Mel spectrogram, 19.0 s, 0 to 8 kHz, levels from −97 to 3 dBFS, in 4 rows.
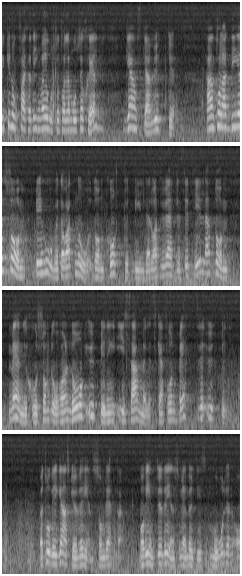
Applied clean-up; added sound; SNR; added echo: none; Thunder; 19 dB; reverberation time 0.8 s.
